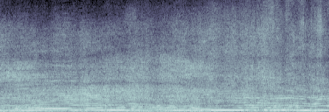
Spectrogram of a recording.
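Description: Rally car engine running hard through a corner, its pitch rising and dropping with throttle and gear changes, over a steady hiss of tyre and track noise.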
